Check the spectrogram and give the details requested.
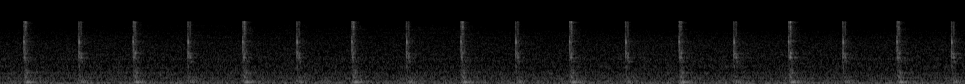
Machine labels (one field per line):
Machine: valve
